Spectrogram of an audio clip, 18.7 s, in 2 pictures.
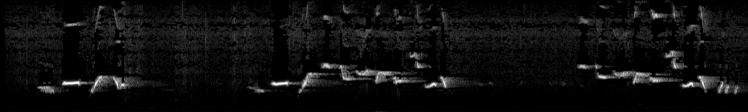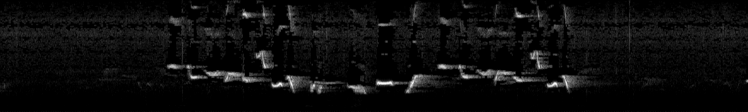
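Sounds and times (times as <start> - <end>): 
Oriental magpie-robin singing sweet varied whistles: 0.4 - 1.8, 3.1 - 6.3, 7.0 - 9.4, 10.3 - 18.6.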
